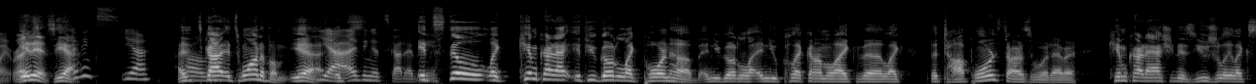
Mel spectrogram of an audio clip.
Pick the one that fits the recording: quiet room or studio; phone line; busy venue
quiet room or studio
